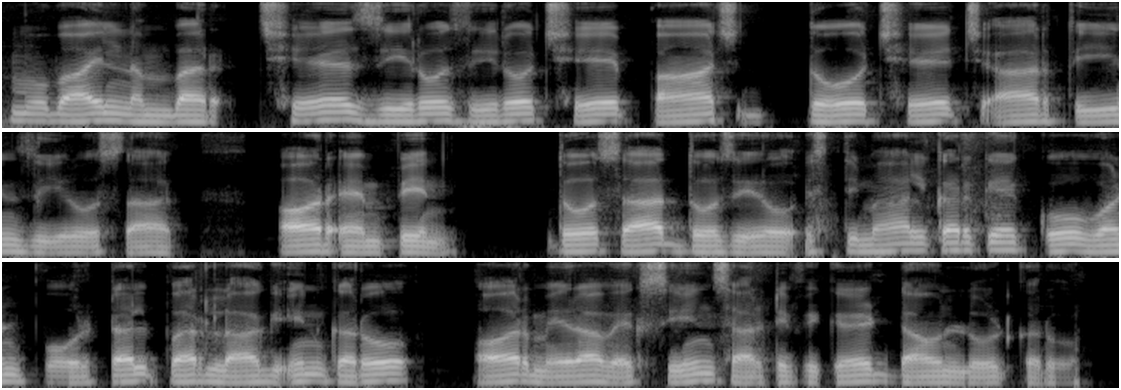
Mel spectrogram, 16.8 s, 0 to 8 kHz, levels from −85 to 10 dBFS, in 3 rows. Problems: none marked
